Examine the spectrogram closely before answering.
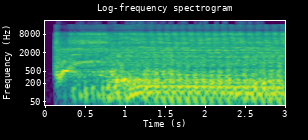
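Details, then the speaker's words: John Deere 155D lawn tractor with 22 hp 724 cc engine, oil at full, reported as intermittent crank-no-start after sitting two weeks: starter catches at once and it settles into an even, steady chug with no miss or knock; fault not replicated. "I was told crank no start nothing but no we have have a problem because we cannot replicate the issue"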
